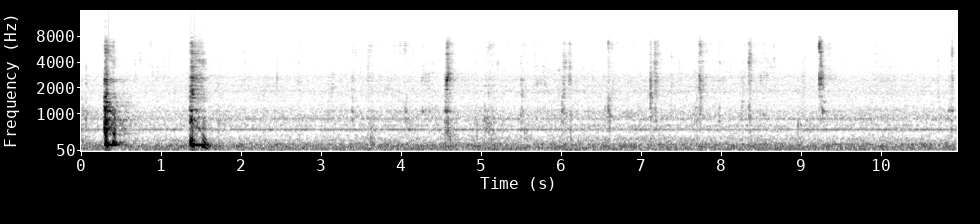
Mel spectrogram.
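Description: A person clears his throat twice in the first second and a half, then chews a Double Whopper with small, irregular wet mouth clicks. A faint steady hum runs underneath.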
